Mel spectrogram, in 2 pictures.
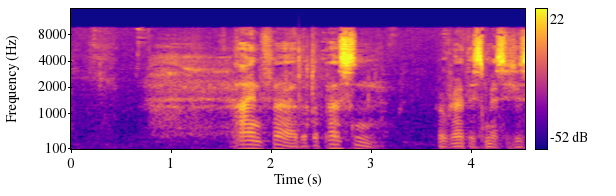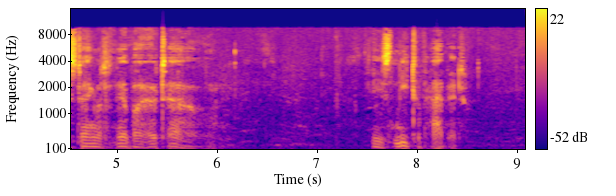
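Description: A second man speaks thoughtfully, close by.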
